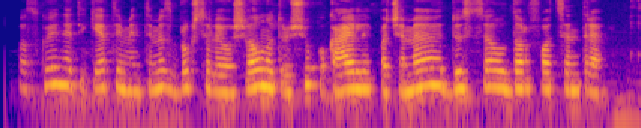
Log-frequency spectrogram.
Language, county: Lithuanian, Šiauliai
